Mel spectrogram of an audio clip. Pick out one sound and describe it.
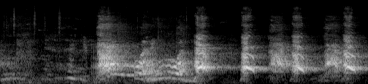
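A second dog yaps in higher bursts.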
